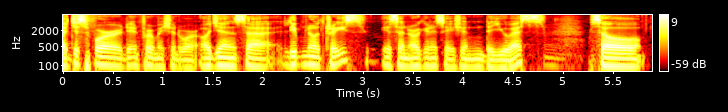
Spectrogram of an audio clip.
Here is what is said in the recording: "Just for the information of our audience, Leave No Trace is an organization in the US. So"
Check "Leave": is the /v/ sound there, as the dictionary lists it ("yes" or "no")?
no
